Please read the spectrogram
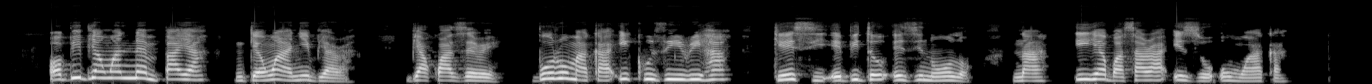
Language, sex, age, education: Igbo, female, 30-45, tertiary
